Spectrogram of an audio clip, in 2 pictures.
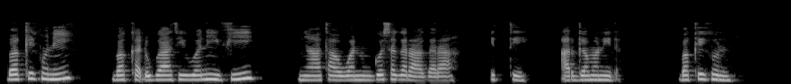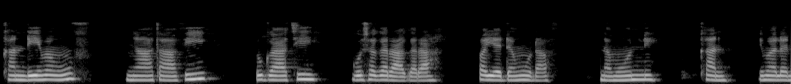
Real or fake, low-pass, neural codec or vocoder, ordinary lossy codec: real; 7.2 kHz; none; MP3, 64 kbps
